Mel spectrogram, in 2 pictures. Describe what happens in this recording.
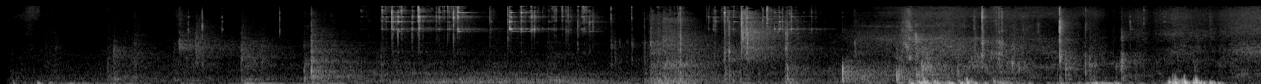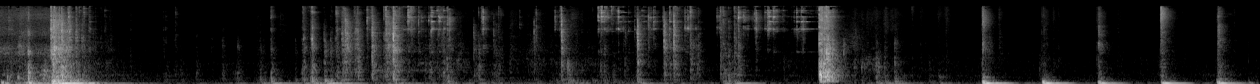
I opened the front door and entered the hallway. I handled my keys for a few seconds before putting them on the table, then walked further into the house.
